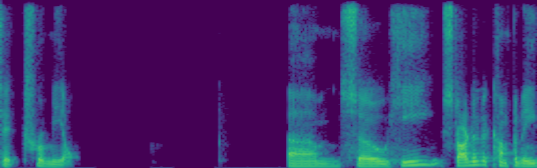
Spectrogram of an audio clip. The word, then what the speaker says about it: Tramiel: So one of the constant, but very small, thorns in his side was when people saw our last names, they would pronounce it Tramiel.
